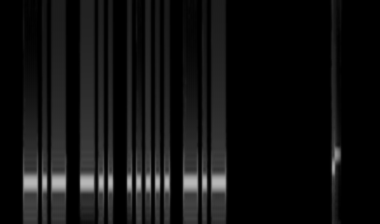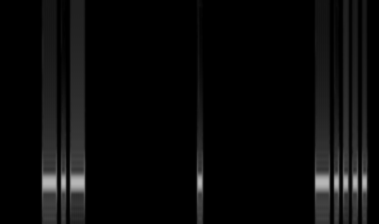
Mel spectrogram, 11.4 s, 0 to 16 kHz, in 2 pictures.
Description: Morse code, heard as a keyed tone, about 17 wpm, spaced as for 8 wpm, 700 Hz. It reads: KD5K KE6
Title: USA Call Signs - 8x Character Spacing - 17wpm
